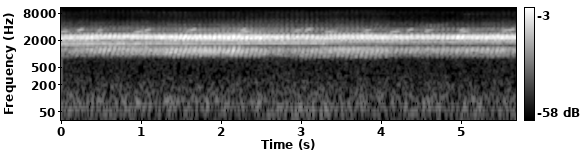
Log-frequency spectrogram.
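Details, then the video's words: Steady, dense chorus of frogs in a backwater, a shimmering trilled hum without pauses, punctuated by repeated short rising chirps. "FROGS - Pig Frogs, Water Frogs, Backwater Chorus, & Frog Chorus"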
